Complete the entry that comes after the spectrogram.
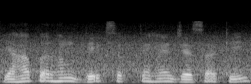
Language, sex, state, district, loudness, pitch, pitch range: Hindi, male, Chandigarh, Chandigarh, -16 LUFS, 140 Hz, 125-145 Hz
